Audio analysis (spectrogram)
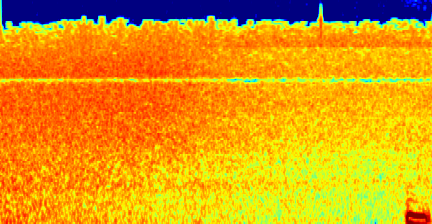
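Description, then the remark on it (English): Steady rain from a storm hisses evenly throughout, a soft, continuous wash of noise, ending with a brief low thump. “The Florida Panhandle has seen some severe storms too, with tornadoes, waterspouts, and hail.”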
